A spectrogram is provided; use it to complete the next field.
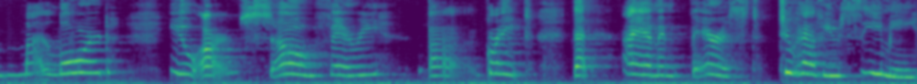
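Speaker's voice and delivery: very small, high-pitched voice. Reading a story aloud, the Shmoony answering the Lord of the Forest in Shmoony's very small voice. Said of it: "answered in a very small voice".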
